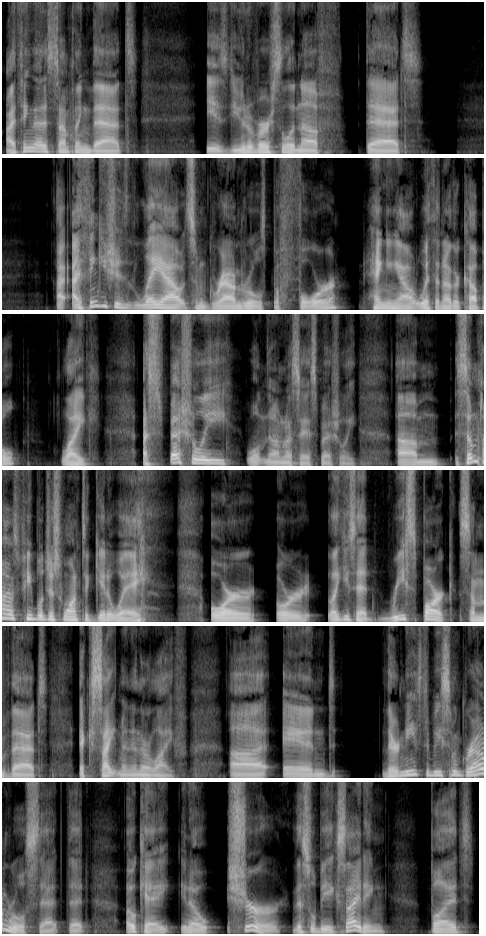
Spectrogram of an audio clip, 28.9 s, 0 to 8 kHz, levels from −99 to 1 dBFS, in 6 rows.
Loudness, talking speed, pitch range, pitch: -23 LUFS, 155 wpm, 115-150 Hz, 130 Hz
